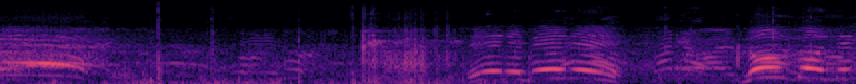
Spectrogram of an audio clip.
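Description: Voices shouting across an open sports field in drawn-out calls without clear words: one shout right at the start, a longer string of calls in the second half, and another near the end.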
